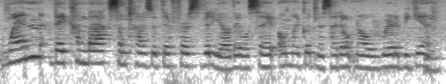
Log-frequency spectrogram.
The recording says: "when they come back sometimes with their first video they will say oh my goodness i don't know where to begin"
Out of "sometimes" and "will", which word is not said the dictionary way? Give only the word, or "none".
none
